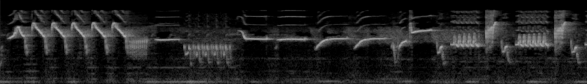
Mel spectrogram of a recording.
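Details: Canary song opening with a quick series of descending chirps, then clear level whistles, downward-curving slurred notes and short rattling bursts, all loud and high-pitched over a quiet low hum.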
